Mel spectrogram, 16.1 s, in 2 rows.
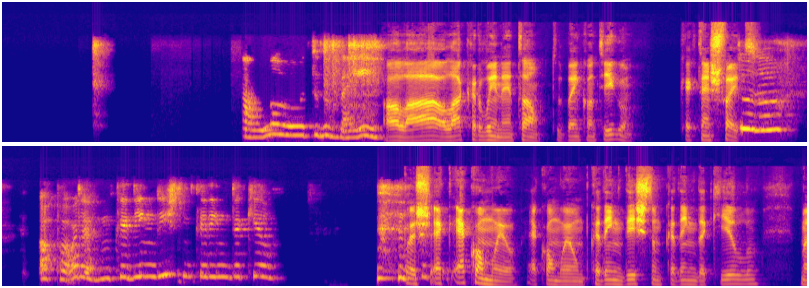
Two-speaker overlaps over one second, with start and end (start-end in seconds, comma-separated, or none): none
